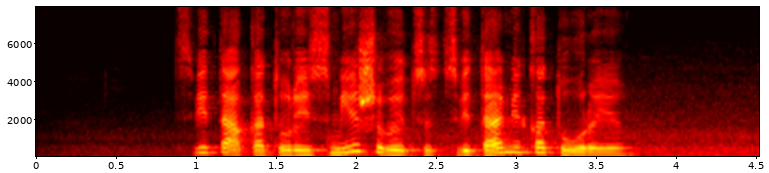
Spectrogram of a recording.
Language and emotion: Russian, neutral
